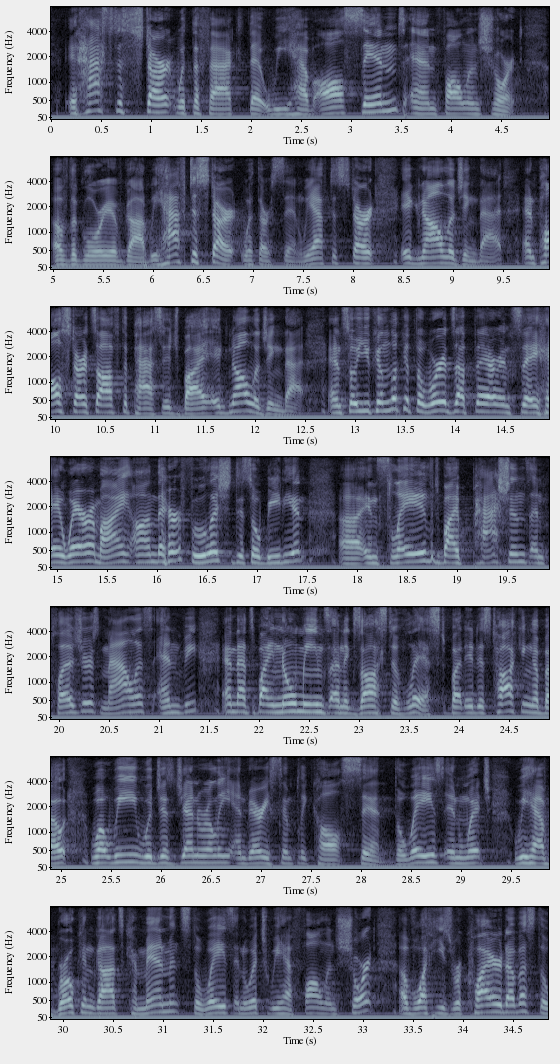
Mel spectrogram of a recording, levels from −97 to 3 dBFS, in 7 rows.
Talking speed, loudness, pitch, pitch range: 200 wpm, -34 LUFS, 170 Hz, 150-200 Hz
